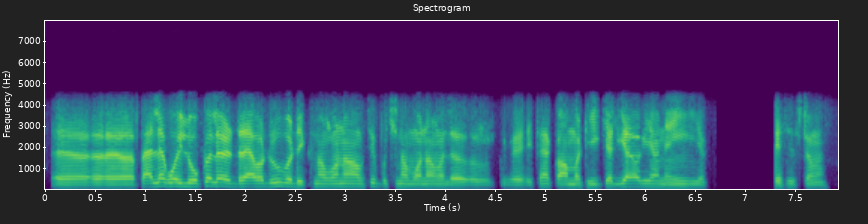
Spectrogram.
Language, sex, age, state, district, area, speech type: Dogri, male, 18-30, Jammu and Kashmir, Udhampur, rural, conversation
